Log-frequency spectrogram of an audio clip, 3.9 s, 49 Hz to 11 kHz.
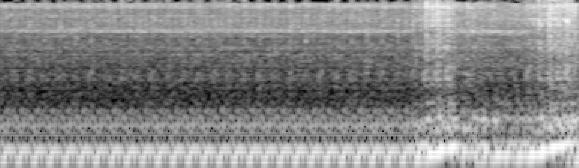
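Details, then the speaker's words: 1985 Pontiac Fiero GT idling, heard close up with an exhaust leak and AC running: low, slightly uneven beat with an occasional skip, a misfire; plugs, wires, cap and rotor already replaced, suspected bad cylinder or fuel injector. "I mean, the motor don't sound all that bad, but there's a skip."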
